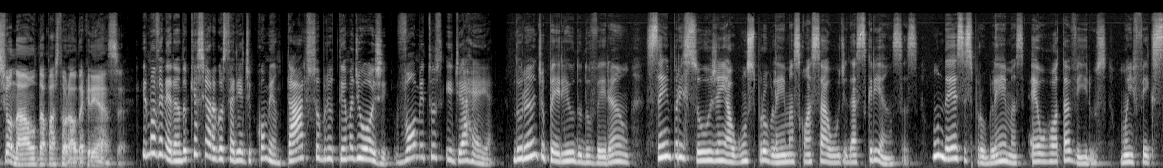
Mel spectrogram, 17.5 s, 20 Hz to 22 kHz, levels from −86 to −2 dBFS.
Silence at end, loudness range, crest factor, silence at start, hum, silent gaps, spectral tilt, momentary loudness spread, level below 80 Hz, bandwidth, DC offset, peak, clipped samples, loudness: 0 s; 2 LU; 16 dB; 0 s; none; none; -4.5 dB/octave; 8 LU; -60 dBFS; 16.5 kHz; under 0.1%; -2 dBFS; under 0.1%; -18 LUFS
